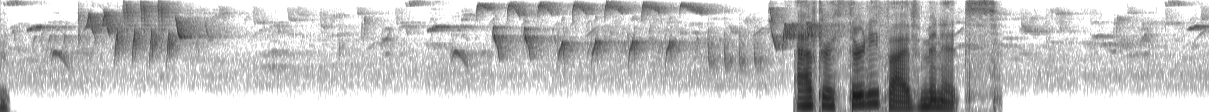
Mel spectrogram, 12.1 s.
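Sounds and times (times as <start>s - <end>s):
bird chirping: 0.0s - 8.2s.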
